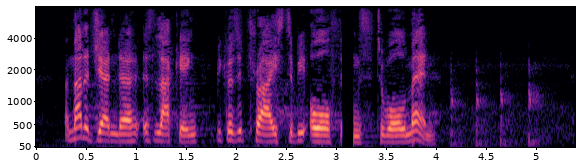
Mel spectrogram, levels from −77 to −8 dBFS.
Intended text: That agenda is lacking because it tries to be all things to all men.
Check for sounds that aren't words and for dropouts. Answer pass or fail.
fail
